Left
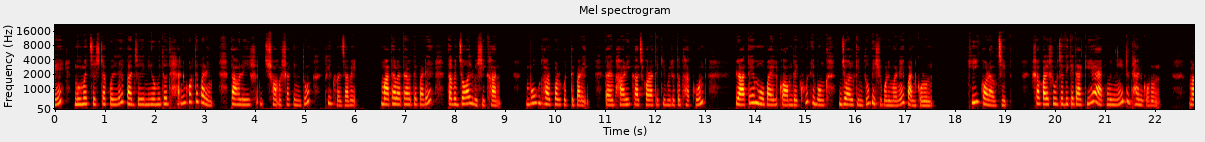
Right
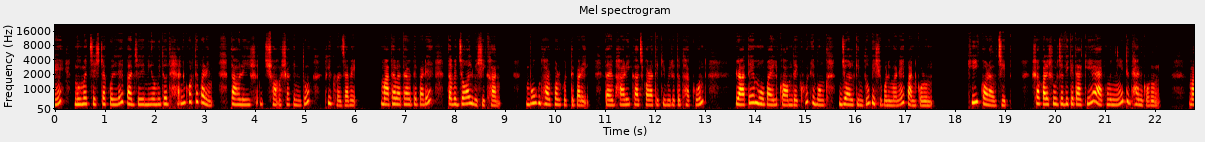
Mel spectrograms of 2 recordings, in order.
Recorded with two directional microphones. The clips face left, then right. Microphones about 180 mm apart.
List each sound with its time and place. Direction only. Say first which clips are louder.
0.0 s speech: right 2 dB; 10° right (ahead or behind)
